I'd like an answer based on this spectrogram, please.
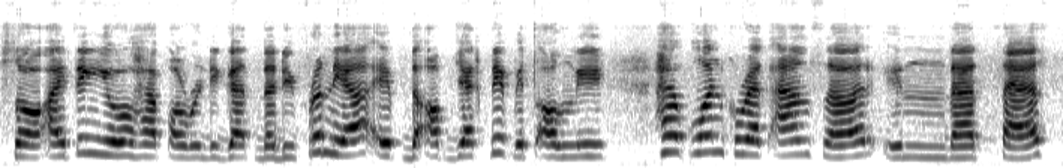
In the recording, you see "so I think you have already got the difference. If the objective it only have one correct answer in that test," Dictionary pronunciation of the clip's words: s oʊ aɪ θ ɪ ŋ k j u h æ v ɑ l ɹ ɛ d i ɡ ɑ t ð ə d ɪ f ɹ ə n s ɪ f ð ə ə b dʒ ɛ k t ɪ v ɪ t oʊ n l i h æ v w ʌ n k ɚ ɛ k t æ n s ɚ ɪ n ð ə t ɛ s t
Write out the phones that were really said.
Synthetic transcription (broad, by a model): s oʊ aɪ t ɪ ŋ k j u h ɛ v ɑ l ɹ ɛ d i ɡ ɑ t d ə d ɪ f ɹ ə n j ɪ f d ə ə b dʒ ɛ k t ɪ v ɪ t oʊ n l i h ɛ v w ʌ n k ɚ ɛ k t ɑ n s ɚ ɪ n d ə t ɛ s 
